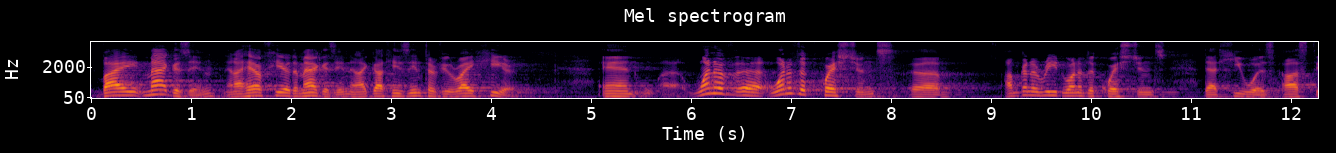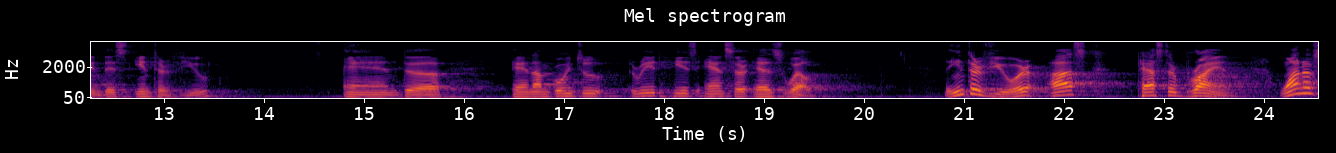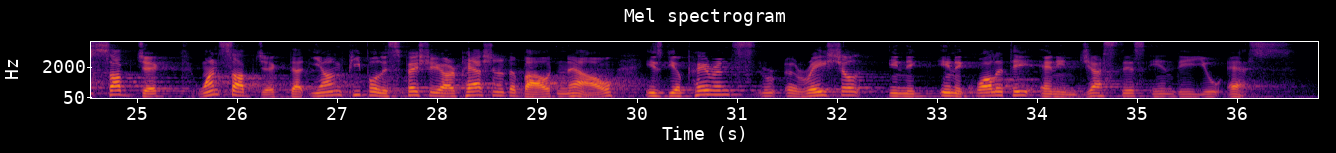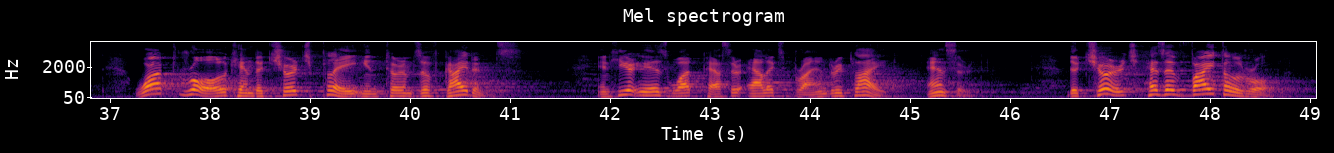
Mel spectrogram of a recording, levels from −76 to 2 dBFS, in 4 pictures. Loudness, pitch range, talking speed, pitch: -28 LUFS, 125-185 Hz, 125 wpm, 150 Hz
